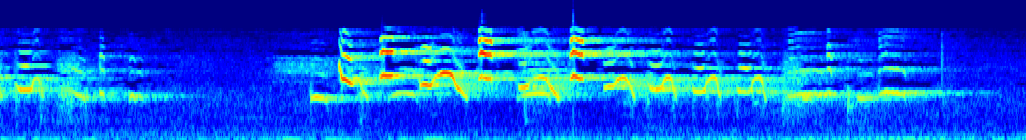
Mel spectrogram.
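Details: A male cockatiel sings to its owner indoors: a soft opening whistle, then loud chirped notes and a wavering warbled trill that fades out toward the end.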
